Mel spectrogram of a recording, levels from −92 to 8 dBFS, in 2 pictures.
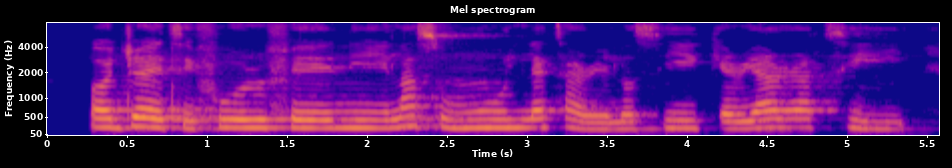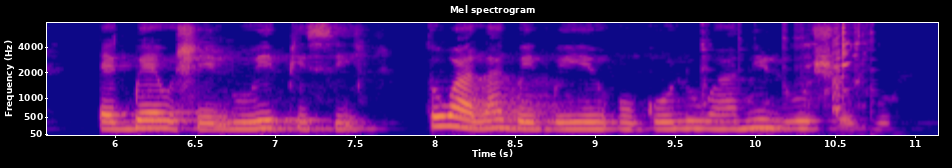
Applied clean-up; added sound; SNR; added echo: none; Dishes, pots, and pans; 14 dB; none.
